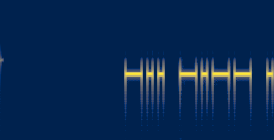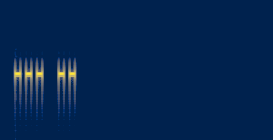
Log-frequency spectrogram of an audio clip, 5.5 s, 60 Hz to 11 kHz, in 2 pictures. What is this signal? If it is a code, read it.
Morse code, heard as a keyed tone, about 22 wpm, 700 Hz. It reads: DYESI
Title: Code Groups - 5 Letters - 22wpm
